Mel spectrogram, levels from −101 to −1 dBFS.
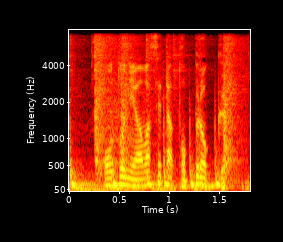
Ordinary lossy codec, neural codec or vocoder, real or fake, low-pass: none; none; real; 7.2 kHz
